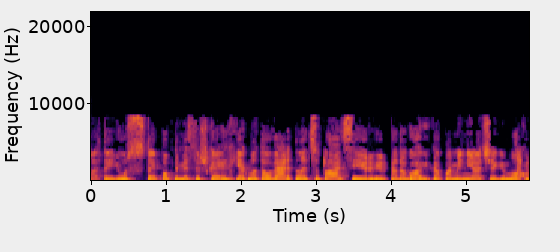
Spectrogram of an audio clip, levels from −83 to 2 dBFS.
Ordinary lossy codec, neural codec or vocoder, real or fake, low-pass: MP3, 32 kbps; none; real; 9.9 kHz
